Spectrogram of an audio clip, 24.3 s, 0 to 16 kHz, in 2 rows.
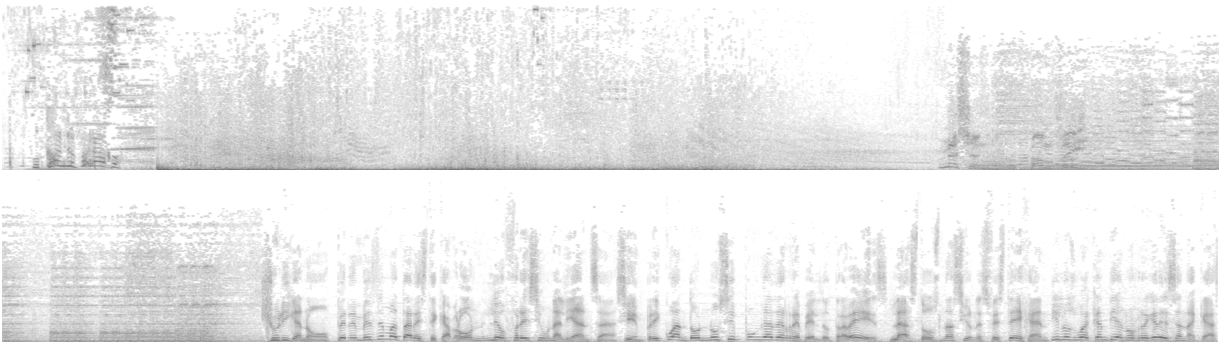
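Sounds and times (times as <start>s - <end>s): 
speech: 0.3s - 1.7s, 9.6s - 11.2s, 14.9s - 24.3s
loud booming explosion in a film scene: 1.4s - 9.3s
dramatic film music: 9.4s - 15.1s.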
